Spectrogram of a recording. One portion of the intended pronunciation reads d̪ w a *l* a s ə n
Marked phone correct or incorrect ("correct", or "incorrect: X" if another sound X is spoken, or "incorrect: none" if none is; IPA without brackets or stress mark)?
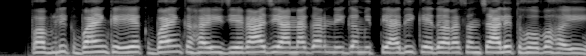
incorrect: ɾ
